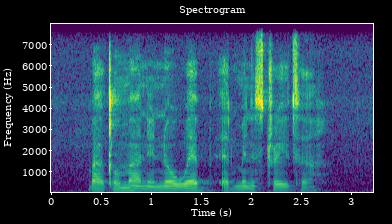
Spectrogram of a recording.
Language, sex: Zulu, male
